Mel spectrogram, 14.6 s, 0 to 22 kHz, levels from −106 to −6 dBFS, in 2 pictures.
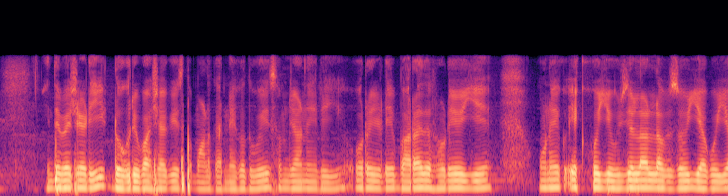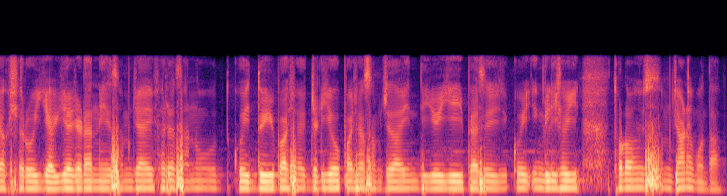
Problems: none marked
